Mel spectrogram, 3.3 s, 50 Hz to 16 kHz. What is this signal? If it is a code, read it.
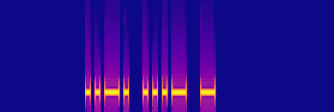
Morse code, heard as a keyed tone, about 25 wpm, 700 Hz. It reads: FVT
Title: USA Call Sign Postfixes - 3 Letters 25wpm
